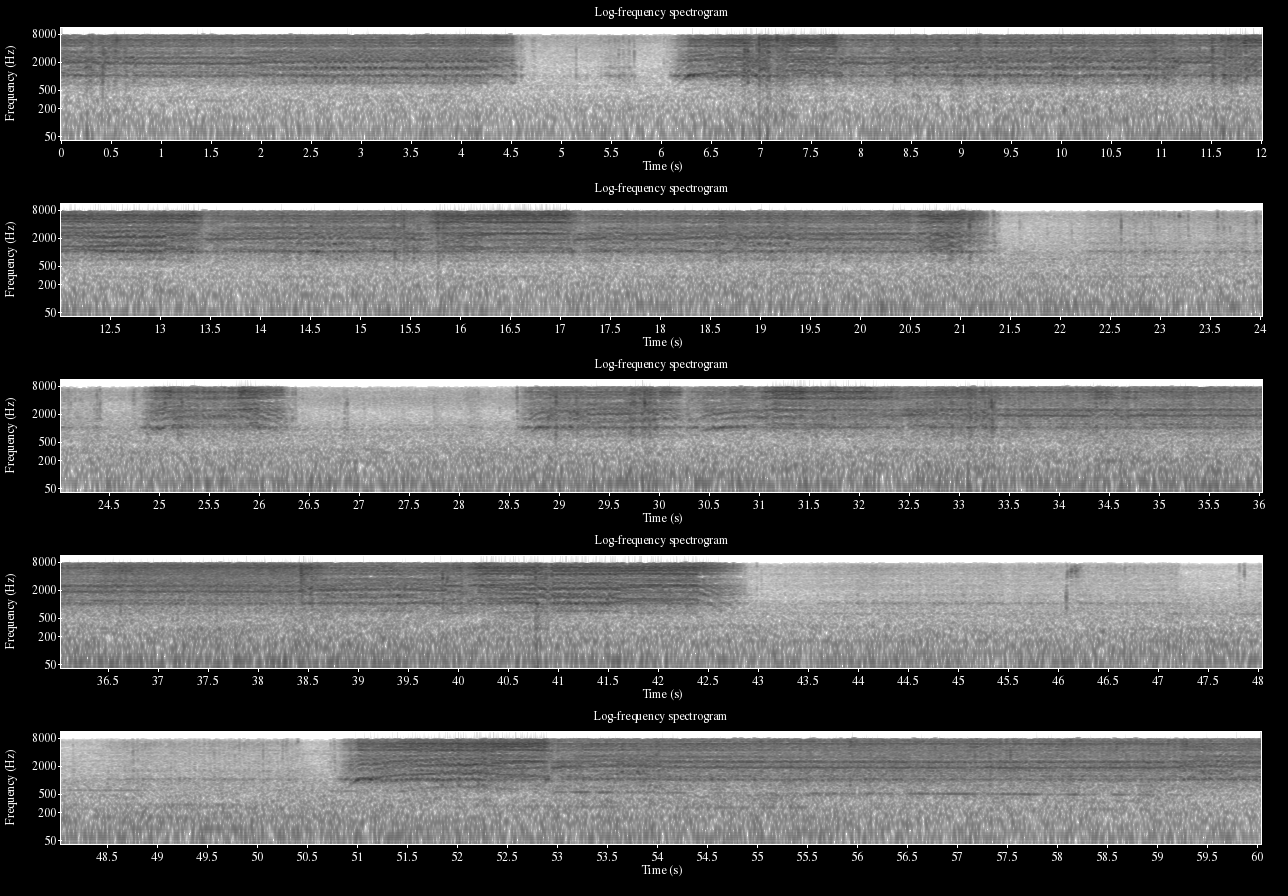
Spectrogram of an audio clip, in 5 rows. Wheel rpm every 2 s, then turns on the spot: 160, 160, 40, 130, 160, 160, 160, 160, 160, 160, 90, 20, 80, 20, 100, 140, 160, 160, 160, 160, 160, 50, 20, 10, 10, 80, 160, 160, 160, 160.
4-6 22-24 26-28 44-50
